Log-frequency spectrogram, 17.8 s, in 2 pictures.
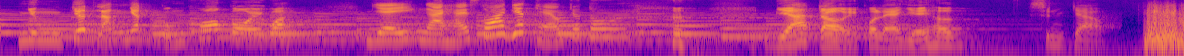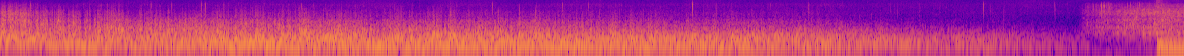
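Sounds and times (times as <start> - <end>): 
speech: 0.1 - 8.8
heavy rain storm: 8.6 - 17.7.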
